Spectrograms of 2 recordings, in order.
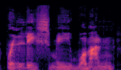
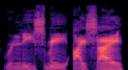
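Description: First: Low, softer menacing growl; a beast demanding release; low werewolf growl. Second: Gruff insistent werewolf; werewolf demand. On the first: Greyback pinned before Bellatrix, low growl. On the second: Greyback to Bellatrix, gruff insistent demand. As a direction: repeat the demand like a cornered beast. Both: Acted.

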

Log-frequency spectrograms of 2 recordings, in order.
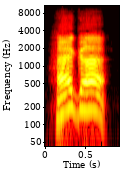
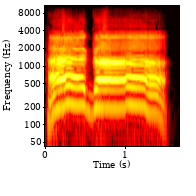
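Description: First: Booming giant call. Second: Loud booming giant bellow. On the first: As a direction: bellow it like a huge giant. Giant insists. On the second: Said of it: "then bellowed". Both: Acted.

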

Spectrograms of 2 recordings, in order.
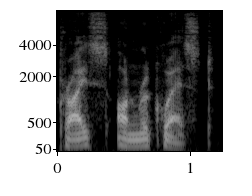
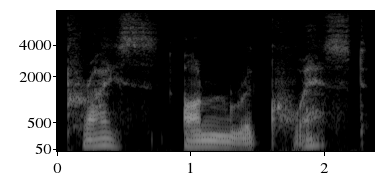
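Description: First: Said in the usual way. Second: Drawn-out, quiet echo of the words; slow, hushed echo. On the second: A narrator's reading. Narrator echoes the advert's price line, slow and hushed. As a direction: repeat it slowly and much softer.

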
